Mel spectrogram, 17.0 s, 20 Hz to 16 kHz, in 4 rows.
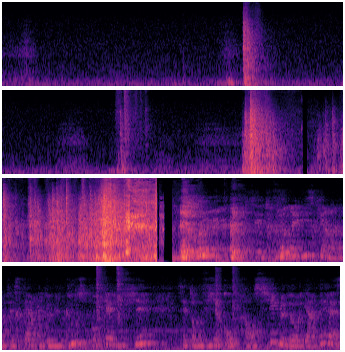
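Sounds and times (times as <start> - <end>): knocking and rustling noise: 7.3 - 10.6.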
